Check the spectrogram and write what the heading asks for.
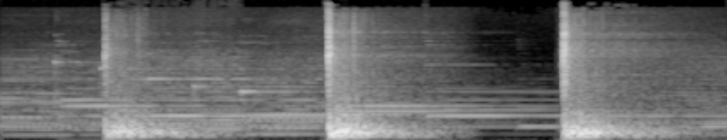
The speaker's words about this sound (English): Suddenly, Jack heard a loud noise thump, thump, thump.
